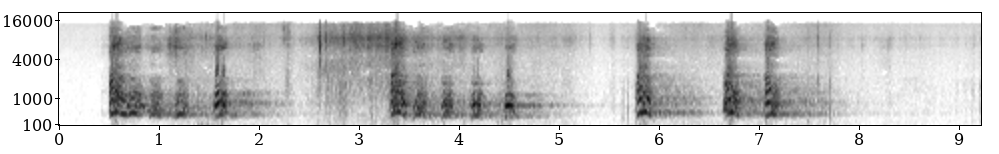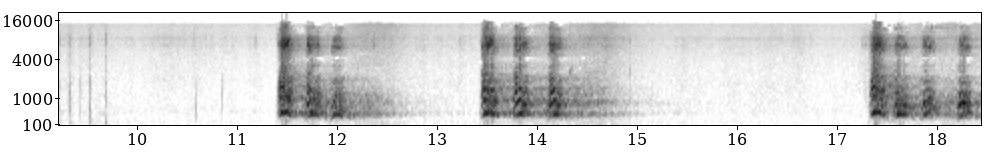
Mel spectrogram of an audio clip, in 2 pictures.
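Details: Chained outdoors in snow at night without shelter for hours, 3 March 2014, a dog barks in bursts of two to four rapid, echoing barks separated by silences of several seconds, with a few faint clicks in one quiet gap.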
